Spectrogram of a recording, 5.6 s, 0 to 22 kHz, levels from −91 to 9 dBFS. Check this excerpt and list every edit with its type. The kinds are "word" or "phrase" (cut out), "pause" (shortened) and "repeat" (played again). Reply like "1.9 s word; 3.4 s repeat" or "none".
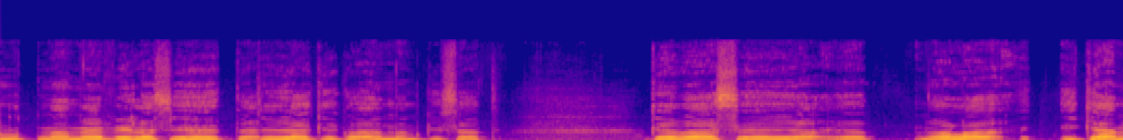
1.3 s word; 3.2 s word; 4.3 s word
